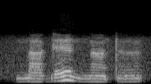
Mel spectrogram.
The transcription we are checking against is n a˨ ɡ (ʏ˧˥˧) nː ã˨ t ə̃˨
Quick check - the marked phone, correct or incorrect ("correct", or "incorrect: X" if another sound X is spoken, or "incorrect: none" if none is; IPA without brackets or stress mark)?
incorrect: ɛ˧˥˧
